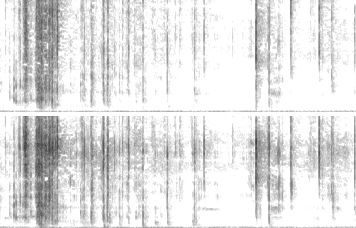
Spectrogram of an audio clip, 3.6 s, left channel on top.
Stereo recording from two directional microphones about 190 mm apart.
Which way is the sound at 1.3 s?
25° right (ahead or behind).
